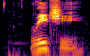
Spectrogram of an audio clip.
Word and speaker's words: Ricci: It's not Nicole Richie. It's Ricci.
